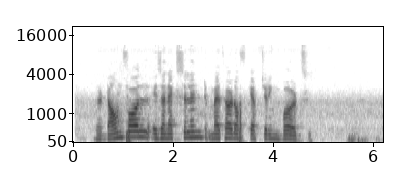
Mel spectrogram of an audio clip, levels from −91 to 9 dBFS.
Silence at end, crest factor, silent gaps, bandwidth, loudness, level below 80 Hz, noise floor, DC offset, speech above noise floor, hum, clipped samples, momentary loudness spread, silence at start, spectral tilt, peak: 0.4 s; 20 dB; none; 9.6 kHz; -23 LUFS; -50 dBFS; -57 dBFS; under 0.1%; 34 dB; none; under 0.1%; 18 LU; 0.4 s; -9.5 dB/octave; -4 dBFS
